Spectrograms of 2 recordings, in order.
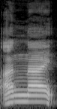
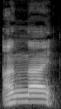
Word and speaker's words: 案内: 안나이, 안나이. 가네. 그래서 발음이 가나이, 가나이.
